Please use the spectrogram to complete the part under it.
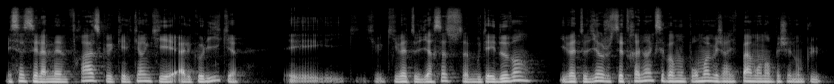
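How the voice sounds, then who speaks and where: A man's voice: medium pitch, fast, gravelly, warm tone. A man from France, a podcast guest, talking emphatically in casual conversation and repeating words as he starts a point.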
